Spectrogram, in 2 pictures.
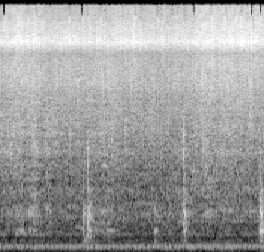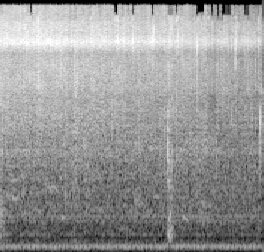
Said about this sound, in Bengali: আমি চিংড়ি মাছ দিয়ে, নারকেল চিংড়ি দিয়ে ভেজে নিচ্ছি।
